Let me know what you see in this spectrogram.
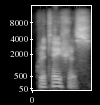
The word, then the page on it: cretaceous: American English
